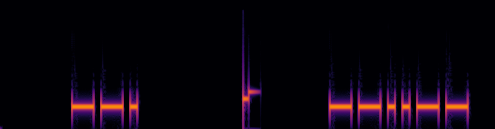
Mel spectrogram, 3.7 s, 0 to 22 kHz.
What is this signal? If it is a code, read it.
Morse code, heard as a keyed tone, about 22 wpm, 700 Hz. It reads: G ,
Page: This rapid-fire timing is geared to push your ICR (Instant Character Recognition) skills.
